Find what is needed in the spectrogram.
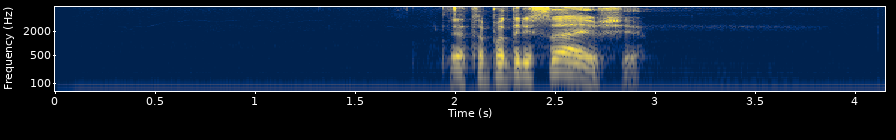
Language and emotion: Russian, positive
